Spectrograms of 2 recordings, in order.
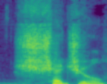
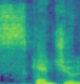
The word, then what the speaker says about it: schedule: language and you're absolutely right about schedule it's only pronounced schedule if you speak us English unfortunately American English is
